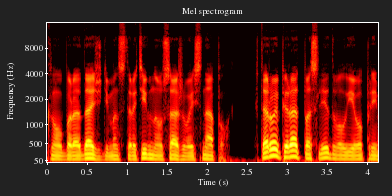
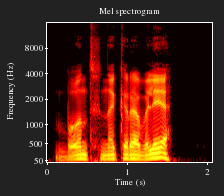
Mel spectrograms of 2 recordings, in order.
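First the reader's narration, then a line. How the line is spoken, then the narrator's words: Forced mocking. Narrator (Russian): насмешливо уточнил помощник, хотя на самом деле ему было вовсе не до смеха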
